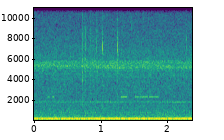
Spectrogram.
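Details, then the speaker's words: Salvage Mitsubishi 3000GT or Ford Probe at auction on low fuel, with good oil pressure and voltage: steady, even idle with a smooth low hum and no knocks, ticks or misses; engine and exhaust sound healthy, though transmission won't move. "okay but the exhaust sounds good the engine sounds good it does the oil pressure is good voltage is good"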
